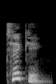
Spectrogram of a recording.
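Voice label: "ticking", English pronunciation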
